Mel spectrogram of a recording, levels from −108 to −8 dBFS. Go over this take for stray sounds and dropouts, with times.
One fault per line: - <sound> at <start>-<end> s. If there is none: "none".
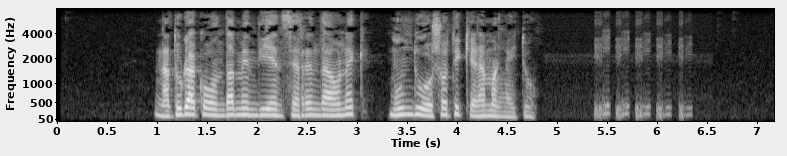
- laugh at 5.4-6.4 s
